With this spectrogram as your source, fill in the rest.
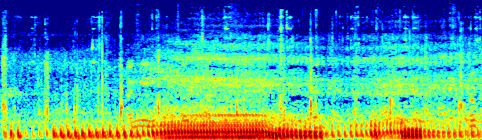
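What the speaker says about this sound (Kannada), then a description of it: "ಇದೇ ಫಸ್ಟ್ ಟೈಮ್ ಕುದುರೆ ಹೋಗ್ತಾ ಇರೋದು" Horse hooves during horse training, a rapid, close clip-clop running steadily under a voice speaking loudly over much of it.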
